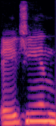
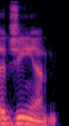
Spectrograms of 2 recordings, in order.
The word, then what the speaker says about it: Aegean: So I know it's one of those words when you think you get it wrong, even when you say it right, you can never wrap your brain around it. So say it with a British accent and it always sounds right.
